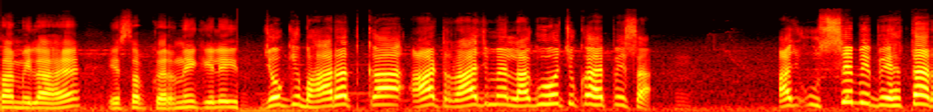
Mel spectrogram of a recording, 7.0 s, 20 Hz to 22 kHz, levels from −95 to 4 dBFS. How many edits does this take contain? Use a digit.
1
